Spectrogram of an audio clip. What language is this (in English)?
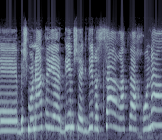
Hebrew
